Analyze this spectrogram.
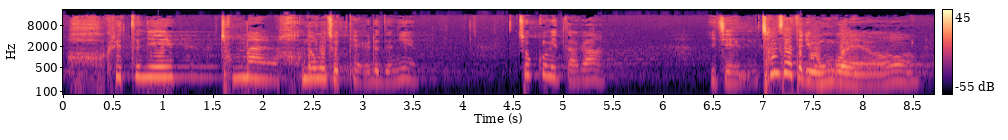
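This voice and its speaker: A woman religious sister giving a spoken testimony, telling the story in a lively way and acting out the dialogue she recounts. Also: medium pitch, slow, long pauses, husky. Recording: long reverb of a hall.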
